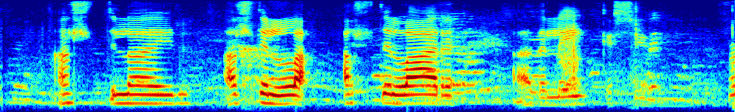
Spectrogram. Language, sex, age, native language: Icelandic, female, 10, Icelandic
